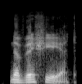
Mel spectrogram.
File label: "noviciate", American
